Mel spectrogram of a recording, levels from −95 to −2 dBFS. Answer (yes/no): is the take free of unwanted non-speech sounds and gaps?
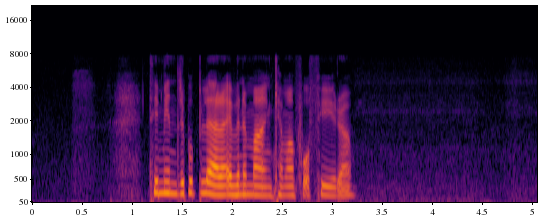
yes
